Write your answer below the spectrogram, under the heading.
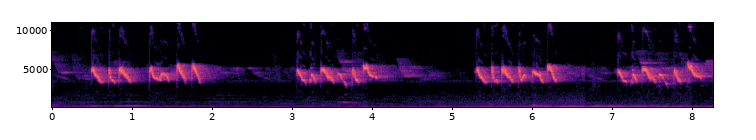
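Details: Hume's white-eye (auriventer white-eye) singing, recorded for training cage birds: four bursts of bright, rapid twittering, each under two seconds and repeated after short pauses.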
